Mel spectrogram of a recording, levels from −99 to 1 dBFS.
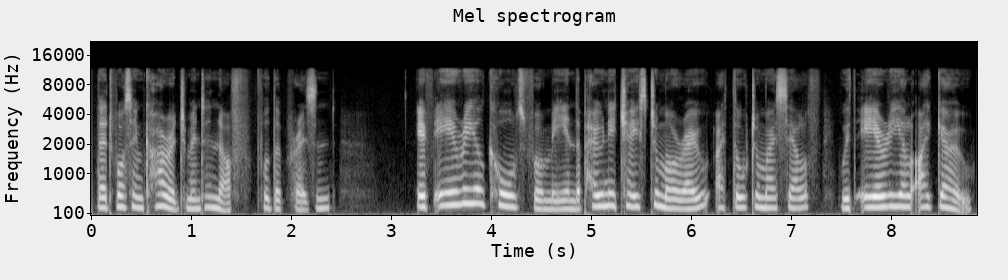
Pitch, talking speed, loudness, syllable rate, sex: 235 Hz, 170 wpm, -17 LUFS, 5.1 syllables/s, female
